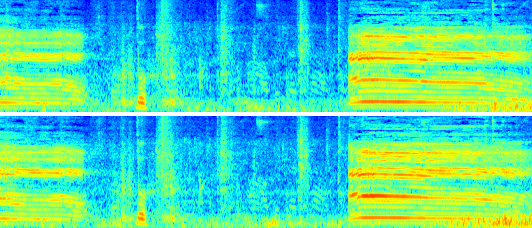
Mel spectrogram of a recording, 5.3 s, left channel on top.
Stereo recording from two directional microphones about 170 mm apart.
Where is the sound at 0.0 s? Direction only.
10° right (ahead or behind).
